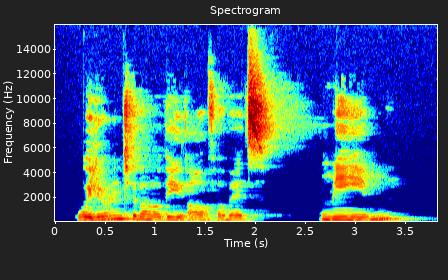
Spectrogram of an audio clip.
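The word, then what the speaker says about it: ميم: The 24th letter is pronounced Mim and is written from right to left on the line with a downward shape end of the line. Mim, like in monkey.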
